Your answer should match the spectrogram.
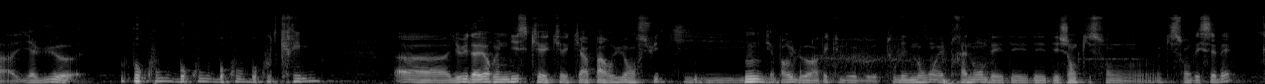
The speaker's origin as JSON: {"language": "French", "region": "Hauts-de-France", "country": "France", "said": "À Saint-Denis, je découvre Saint-Denis parce que je viens aussi du Nord, où les problématiques sont peut-être différentes."}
